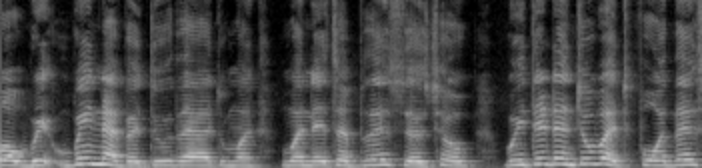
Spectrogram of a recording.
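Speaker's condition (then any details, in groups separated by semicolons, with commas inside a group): Anoxic brain injury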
